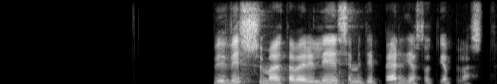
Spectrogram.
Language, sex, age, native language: Icelandic, female, 60-69, Icelandic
